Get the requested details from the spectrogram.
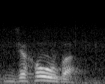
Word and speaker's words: Yahweh: The word "O Lord," the word for Lord there, is the word Yahweh, sometimes pronounced Jehovah.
